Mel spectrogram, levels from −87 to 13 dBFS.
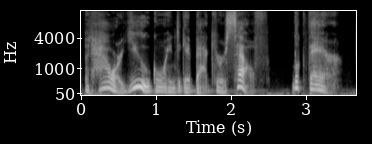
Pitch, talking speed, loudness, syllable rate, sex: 130 Hz, 165 wpm, -20 LUFS, 4.5 syllables/s, female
